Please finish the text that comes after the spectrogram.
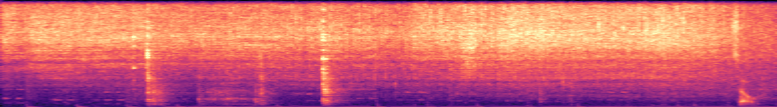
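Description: Pork chops sear in a hot pan with a loud, steady sizzle and hiss up close, broken by a few sharp spatters and scraping clinks.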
